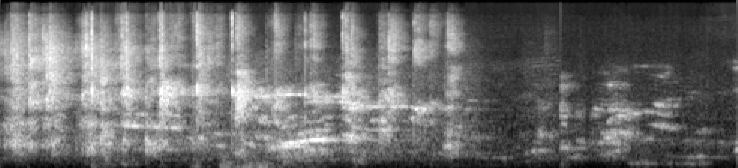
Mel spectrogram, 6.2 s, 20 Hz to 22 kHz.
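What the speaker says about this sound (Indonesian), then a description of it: "Mari kita beri aplaus untuk 3 bersama." Classroom applause for three winners, with a burst of many hands clapping close by for about four seconds, then fading into scattered claps and murmuring voices.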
